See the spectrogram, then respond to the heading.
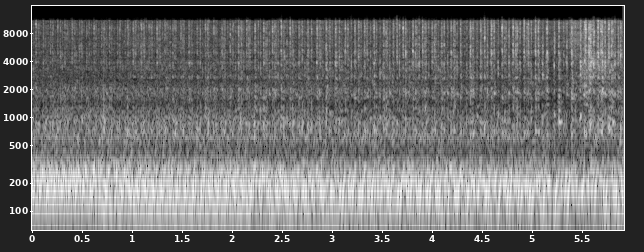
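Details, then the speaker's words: Packard 374 cu in V8 at idle on repeated warm-up restarts burning off oil after carburetor cleaning: deep even rumble, no misses, knocks or ticking, nearly stopped smoking; owner thinks it's a good engine. Normal idle. "So okay, folks, every time we started it, it got better and better, and just about completely quit smoking. It's not skipping, no noise."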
